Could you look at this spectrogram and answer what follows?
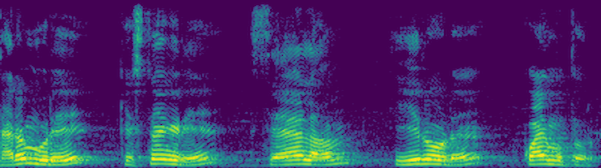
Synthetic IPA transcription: d̪ɐɾɐmbuɾikɪʂʈnɐɡɐɾi | seːlaːm | iːɾoːɽɯ | kaːjɐmɐt̪ːuːɾ

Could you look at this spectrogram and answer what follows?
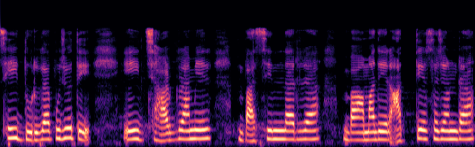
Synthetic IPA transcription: ʃejd̪uɾɡapud͡ʑot̪eejd͡ʑʱaɽɡɾameɾbaʃind̪aɾːabaamad̪eɾa̰t̪ːioʃɔd͡ʑonɾa

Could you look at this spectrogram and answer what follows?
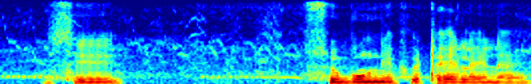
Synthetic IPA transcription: isi | subuŋnipʰɛʈʰajlajnaj

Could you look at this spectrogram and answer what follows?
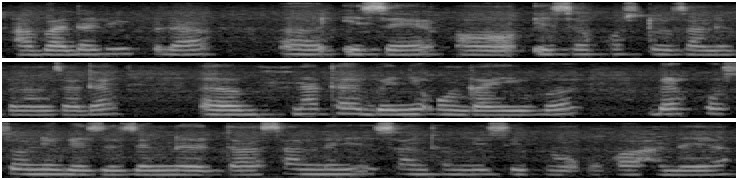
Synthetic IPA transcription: abadaɾipʰɾa | iseisekʰɔstɔzanɯɡɯnazadaŋ | natʰajbeniʔɔŋɡajbɯ | bekʰɔsɔniɡezezeŋnɯdasansantʰamnisit̚nɔʔɔkʰahanaja

